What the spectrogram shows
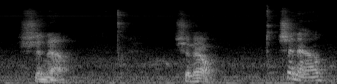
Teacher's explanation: in my london accent kind of omit the l sound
